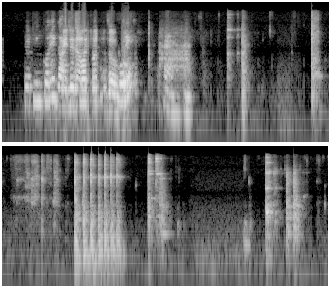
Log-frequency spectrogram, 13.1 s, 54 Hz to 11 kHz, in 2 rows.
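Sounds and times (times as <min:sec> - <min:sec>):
metal spoon scraping a pan: 0:06.7 - 0:08.4.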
